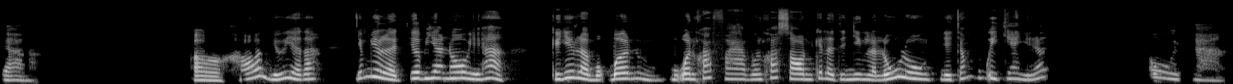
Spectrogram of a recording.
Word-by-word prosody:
cha! 195 -4 -7 1.5
Ờ, 200 - +2 0.2
khó 255 +10 -1
dữ 230 +4 +2
vậy 245 -5 +2
ta! 245 +2 0 0.4
Giống 285 +6 -5
như 365 -2 +4
là 245 -8 +5
chơi 280 +9 +1
piano 285 0 +2
vậy 245 -3 +3
ha, 270 0 +1 0.5
kiểu 240 0 +1
như 310 +2 +4
là, 270 -5 +5
một 205 -1 -2
bên 260 +2 +4 0.3
một 220 -1 -3
bên 250 -1 +4
khóa 290 +5 -2
pha, 245 -5 -5
một 225 - -10
bên 235 +1 -1
khóa 310 +5 -3
son 245 -6 +3
cái 280 - -3
là 245 -3 +1
tự 230 - -4
nhiên 235 +1 0
là 205 - +1
lú 240 - +3
luôn, 265 -7 +2
giờ 220 -1 +1
trống 270 +6 -6
cũng 300 0 -13
y 265 - 0
chang 265 -1 -5
vậy 220 -1 -4
đó. 300 +6 -5 1.0
Ôi 265 -6 -5
chà! 190 -5 -10
250 Hz, 205 wpm, -20 LUFS, 230-280 Hz, 1.5 s, là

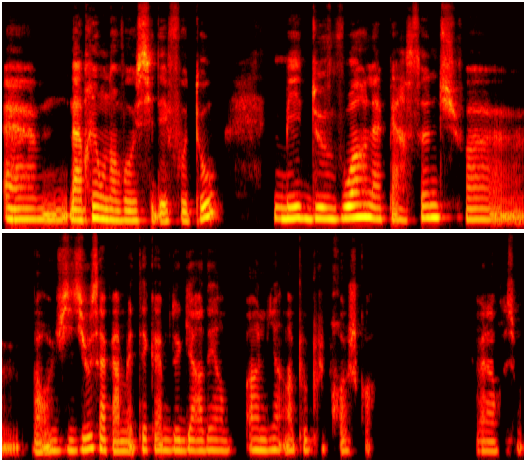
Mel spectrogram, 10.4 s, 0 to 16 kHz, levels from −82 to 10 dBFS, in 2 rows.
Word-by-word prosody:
Hem, 170 - +1
mais 160 - +7
après 170 +4 +4
on 175 -2 +4
envoie 155 -1 +1
aussi 150 +1 +5
des 135 +1 0
photos. 150 - -1 0.6
Mais 180 +1 +4
de 180 0 +2
voir 185 +3 +6
la 180 -3 +3
personne, 180 +3 0
tu 200 0 -1
vois? 170 0 -2
Heu, 215 -1 -7 0.2
bah, - - -4
en - - -2
visio, 170 +2 0
ça 200 -3 +1
permettait 175 +2 -4
quand 185 - -7
même 170 - -5
de 170 - -4
garder 170 0 -4
un 165 -1 -8 0.2
un 175 0 -4
lien 175 +1 -5
un - - -5
peu 175 -3 -10
plus 195 +3 -15
proche 80 - -9
quoi - - -18 1.0
j'avais 160 0 -8
l'impression. 160 +6 -10
170 Hz, 200 wpm, -22 LUFS, 165-185 Hz, 1.0 s, mais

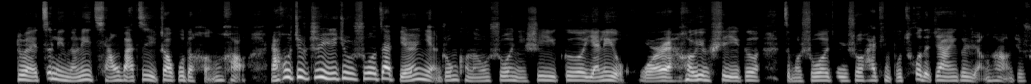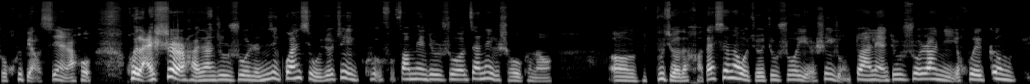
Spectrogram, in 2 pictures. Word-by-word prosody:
对， 205 -5 +2
自 275 +9 -1
理 235 -5 +1
能 170 -3 -2
力 215 +2 0
强， 190 - -3
我 - - -2
把 - - +1
自 220 - -8
己 190 -4 -1
照 200 -3 +3
顾 195 +2 -4
得 175 - -2
很 190 +3 -8
好。 - - -4 0.2
然 - - +2
后 340 0 +4
就 345 -1 +4
至 330 +4 +4
于 265 -1 +2
就 275 0 +1
是 245 - -5
说， 265 0 +2
在 265 +1 +6
别 175 -7 -1
人 240 +2 0
眼 - - -3
中 195 +2 -4
可 210 -3 -9
能 160 +1 -8
说 195 +2 -4
你 165 -5 -6
是 200 +6 -6
一 190 -2 -2
个 195 +1 -1
眼 170 -1 0
里 200 - 0
有 180 -4 0
活 150 - -5
儿， 160 +3 +5
然 165 - +7
后 200 +4 0
又 210 -1 +2
是 200 +2 -4
一 170 -2 +1
个， 190 -2 -2 0.2
怎 - - -9
么 155 - -7
说 180 +3 -1
就 180 +1 -9
是 175 - -2
说 185 +2 -4
还 185 0 -5
挺 185 -1 -10
不 170 - -6
错 235 - -3
的 - - 0
这 195 - -2
样 180 -2 0
一 180 - -5
个 185 +1 -3
人 170 0 -8
哈。 175 -1 -8
就 165 - -12
是 160 - -20
说 175 - -8
会 240 +7 -7
表 185 - -3
现， 225 - -4
然 - - 0
后 - - -2 0.3
会 - - +8
来 - - +9
事 365 - +1
儿， 345 - +11
好 190 -4 +2
像 200 +1 +1
就 215 +1 -1
是 205 - -3
说 215 0 -1
人 200 +5 -2
际 285 - 0
关 280 +4 +4
系， 280 -4 -4
我 175 - -2
觉 200 - -5
得 225 - -2
这 250 -3 -2
方 245 +2 -10 0.2
方 250 -1 +1
面 245 -1 -1
就 230 0 -2
是 225 - -3
说 225 +1 -2
在 260 +3 0
那 270 0 -1
个 210 - -6
时 185 - -10
候 175 - -1
可 170 +1 -14
能， 150 0 -7 0.6
呃， 180 -3 0 0.2
不 260 - -1
觉 185 -7 +2
得 175 - -2
好。 - - -11
但 - - +3
现 320 +5 +1
在 295 - +5
我 230 -6 +3
觉 185 - -8
得 185 - -2
就 215 +3 -5
是 195 - -12
说 220 0 -4
也 185 -6 -5
是 260 - -5
一 - - -3
种 240 +2 -10
锻 225 -4 +2
炼， 205 -3 -1
就 235 +3 -3
是 225 - -9
说 255 -1 +1
让 255 -3 +3
你 180 - -5
会 230 -4 0
更 230 -5 0
200 Hz, 375 characters per minute, -20 LUFS, 180-240 Hz, 0.6 s, 儿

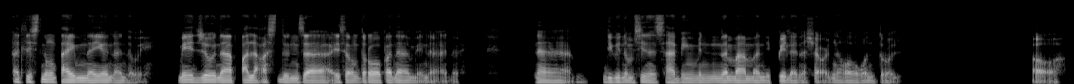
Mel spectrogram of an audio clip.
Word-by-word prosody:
At 115 - -3
least 115 +1 0
nung 110 -2 +3
time 100 0 +5
na 95 - +4
'yon 95 -2 +3
ano 85 - -6
eh, - - -17 0.2
medyo 105 0 +4
napalakas 100 0 +2
do'n 100 -3 0
sa 90 -1 +3
isang 95 -1 0
tropa 95 0 +3
namin 90 -1 -2
na - - -7
ano, - - -14 0.8
na, 100 -2 +1 0.6
'di 105 - -1
ko - - +3
naman 100 -2 -1
sinasabing 95 -2 0
min 90 +1 -2
namamanipula 90 -1 +1
na 80 - -6
siya - - -3
or - - -10
nakokontrol. 85 -1 -5 1.4
Oo. - - -2
95 Hz, 160 wpm, -25 LUFS, 90-100 Hz, 1.4 s, time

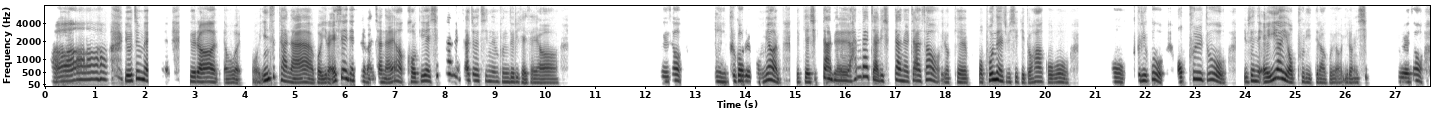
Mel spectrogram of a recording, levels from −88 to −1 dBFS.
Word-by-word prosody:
아. 250 +9 0 0.3
요즘에 215 +4 +5 0.8
그런 170 -3 +3
어 130 - -3
뭐 135 -1 -2 0.3
어 - - -7
인스타나 165 - +2
뭐 140 -2 +1
이런 140 +1 0
SNS들 220 - +1
많잖아요. 150 +2 -2
거기에 180 +4 +1
식단을 405 - -4
짜주시는 200 -5 -3
분들이 165 0 -3
계세요. 135 0 -4 2.0
그래서 185 +4 -1 0.7
예, 165 -3 -1
그거를 200 -1 +3
보면 205 +9 +1 0.3
이렇게 155 +1 0
식단을 120 -8 +1
1 300 +7 -5
달짜리 355 - +2
식단을 210 -3 0
짜서 215 -2 -1
이렇게 150 0 -3 0.2
뭐 155 -2 -3
보내주시기도 165 - +5
하고 150 -4 -4 0.8
어 165 -3 -2 0.3
그리고 215 - +1 0.2
어플도 250 -5 +1 0.4
요새는 180 +3 0
AI 245 - +6
어플이 155 0 -1
있더라고요. 135 -1 -6
이런 145 0 -5
식 315 - -9 0.6
그래서 165 +3 0
175 Hz, 220 characters per minute, -21 LUFS, 150-220 Hz, 2.0 s, AI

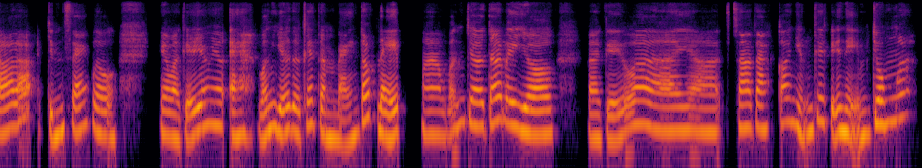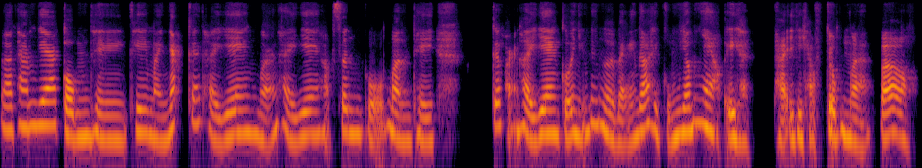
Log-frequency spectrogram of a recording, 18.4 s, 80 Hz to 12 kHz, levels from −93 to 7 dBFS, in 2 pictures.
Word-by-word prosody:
đó, - - +3 0.2
chính 210 +4 0
xác 255 +3 -2
luôn. 220 -3 0 0.4
Nhưng 220 -1 -1
mà, 200 -1 +3
kiểu 185 +1 +1
giống 260 +5 +4
như, 285 -1 0
à, 215 0 0
vẫn 225 +7 0
giữ 230 +2 +4
được 245 -3 +2
cái 290 +6 -1
tình 215 -4 0
bạn 180 +4 -2
tốt 345 +2 +2
đẹp, 215 -2 +4 0.2
mà 220 0 -1
vẫn 220 +9 -6
chơi 280 -3 +3
tới 305 +4 +3
bây 285 -4 +2
giờ 225 -2 +5 0.4
là, 195 0 0
kiểu, 195 +1 -1
ơ, - - +2 0.5
ơ, 120 -1 -2 0.2
sao 265 0 +1
ta, 260 -1 0
có 310 - -1
những 250 -7 -2
cái 320 +5 -3
kỷ 235 - +1
niệm 230 -2 +2
chung 300 +5 +3
á, 360 - -2 0.2
là 250 -2 0
tham 275 +2 -2
gia 285 0 +5
cùng. 210 -5 +2
Thì 190 -3 -4
khi 230 -1 -2
mà 195 -3 -3
nhắc 200 +10 0
cái 300 - -6
thời 185 -3 -5
gian 220 +2 -1
quãng 210 +6 -4
thời 195 -11 -5
gian 215 +2 -2
học 225 - -9
sinh 225 -2 -2
của 235 - -4
mình 200 -8 0
thì 180 -2 -5 0.6
cái 275 0 +1
khoảng 240 - -5
thời 210 -6 +1
gian 225 0 +3
của 195 -2 0
những 220 +2 -1
cái 295 - -3
người 230 -8 0
bạn 175 +3 -4
đó 245 - +3
thì 240 - -3
cũng 200 +2 -3
giống 240 +6 +2
nhau 250 -7 +2
y 200 - +3
hệt, 175 -3 -6 0.2
tại 170 +4 -2
vì 200 - +1
học 185 - -5
chung 210 - +4
mà, 180 -1 -2
phải 200 - +8
hông? 205 -4 +1
225 Hz, 255 wpm, -23 LUFS, 200-265 Hz, 0.6 s, phải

